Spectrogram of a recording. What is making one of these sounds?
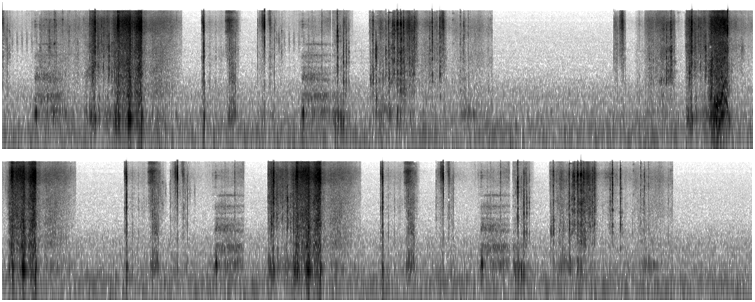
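Gear rustles and clicks in short bursts as items are handled.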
